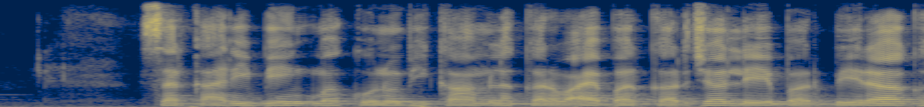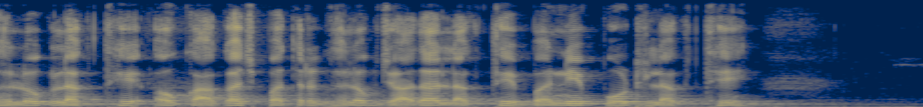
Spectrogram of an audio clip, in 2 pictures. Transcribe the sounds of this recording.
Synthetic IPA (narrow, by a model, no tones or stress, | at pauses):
səɾkaːɾibẽŋkmãkoːnobʱikaːmlakəɾʋaːebəɾkəɾd͡ʒaleːbəɾbeːɾaɡʱəlokləɡ̚t̪ʰeʔɔːkaːɡəd͡ʒpət̪ɾəɡʱəlok̚d͡ʒjaːd̪aləɡ̚t̪ʰebənepoːʈʰləɡt̪ʰe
